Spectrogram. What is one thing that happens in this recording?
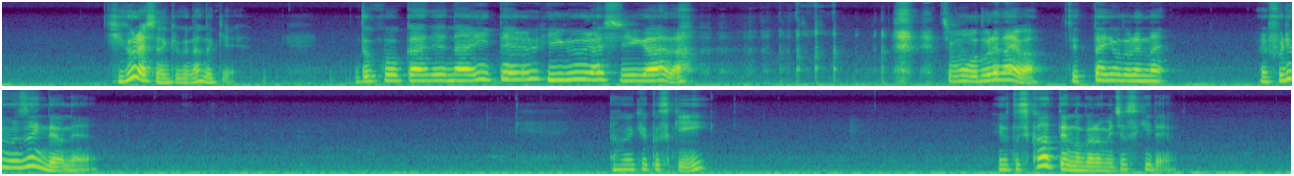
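A young woman speaks brightly and with animation, close to a microphone, in short bursts with pauses.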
